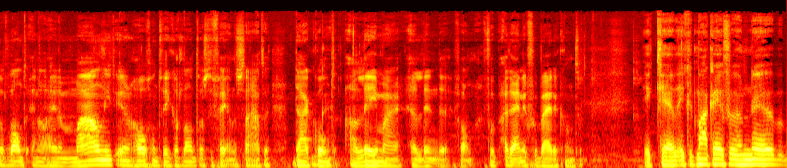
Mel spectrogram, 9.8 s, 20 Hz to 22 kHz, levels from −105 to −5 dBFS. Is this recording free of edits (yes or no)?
yes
